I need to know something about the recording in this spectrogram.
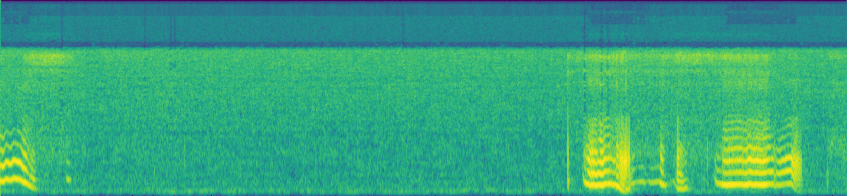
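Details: Snoring of an elderly Pomeranian dog asleep indoors: a short droning snore at the start, then a long hush, then a cluster of wavering, nasal, tonal snores and one steady longer one.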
